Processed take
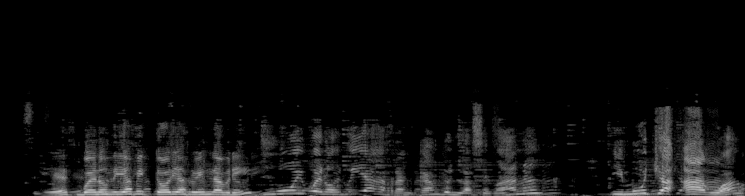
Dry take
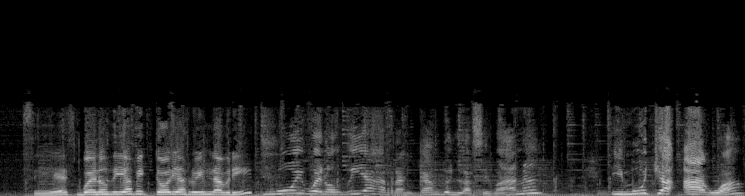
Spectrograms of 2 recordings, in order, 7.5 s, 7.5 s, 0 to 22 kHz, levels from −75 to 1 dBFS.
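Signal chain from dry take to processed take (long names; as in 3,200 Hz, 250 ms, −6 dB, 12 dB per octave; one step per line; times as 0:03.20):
noise reduction from a noise print of the clip's start 29 dB
dynamic equaliser 770 Hz, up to +5 dB, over −33 dBFS, Q 2
on a send: single-tap delay 187 ms −18.5 dB
on the sum: level −6 dB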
